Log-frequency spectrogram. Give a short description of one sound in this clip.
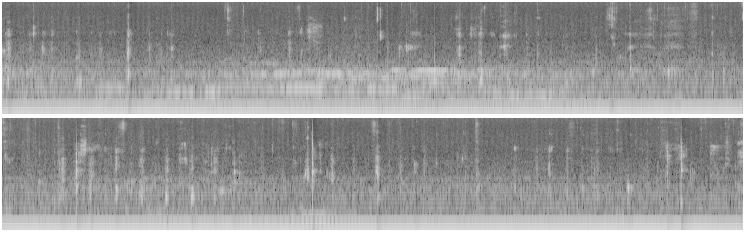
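Wooden utensils click and scrape against a bowl.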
